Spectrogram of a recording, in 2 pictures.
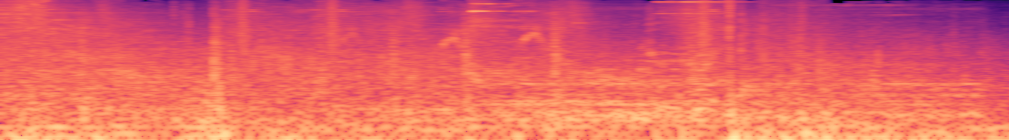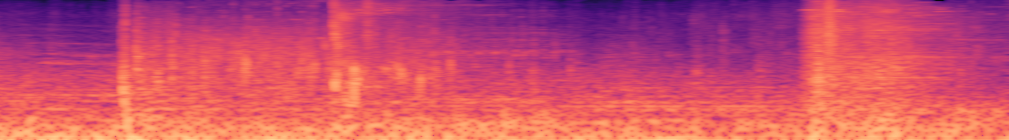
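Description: Confringo and Bombarda spell explosions in the Hogwarts Legacy video game boom repeatedly over a dense rumbling battle din, loud and close, with several sharp blasts over ten seconds.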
